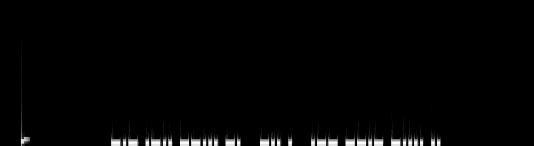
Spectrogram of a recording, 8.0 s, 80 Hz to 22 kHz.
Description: Morse code, heard as a keyed tone, about 27 wpm, 700 Hz. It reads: KL7N DE WQ6I
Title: USA Callsign DE Callsign - 4 Characters - 28wpm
